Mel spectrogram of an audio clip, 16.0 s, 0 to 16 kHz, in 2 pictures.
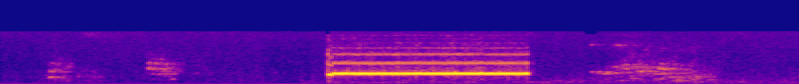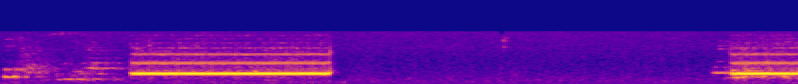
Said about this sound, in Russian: Для переключения на коммерческий отдел наберите 1. Отдел бухгалтерии 2. Отдел корпоративного обслуживания 3.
